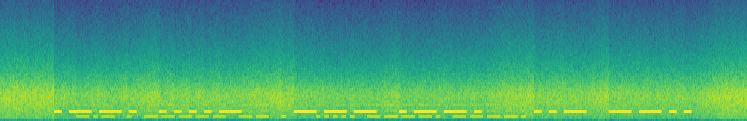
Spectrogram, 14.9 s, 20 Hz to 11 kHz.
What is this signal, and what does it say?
Morse code, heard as two keyed tones, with radio static. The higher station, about 8 wpm, 900 Hz: P4 OP UZ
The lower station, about 14 wpm, 510 Hz: KE0ME 599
